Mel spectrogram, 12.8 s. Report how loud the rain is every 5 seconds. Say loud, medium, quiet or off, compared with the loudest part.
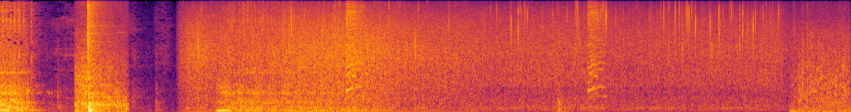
loud, loud, medium.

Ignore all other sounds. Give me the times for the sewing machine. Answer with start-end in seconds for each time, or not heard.
0.0-6.5.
